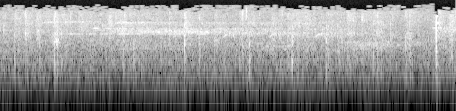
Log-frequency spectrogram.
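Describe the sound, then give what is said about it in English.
Light rain falls on a park east of Seattle, a steady soft hiss with scattered faint taps and drips throughout. “A light rain is falling on Merrymore Park, east of Seattle.”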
